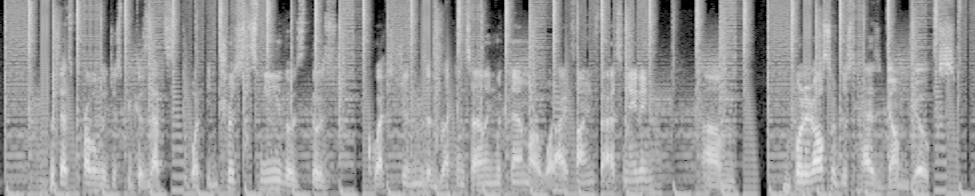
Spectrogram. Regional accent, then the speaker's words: Arizona, United States; A lot of people have kind of brought up the fact that Becca is from Arizona and I am from Arizona.

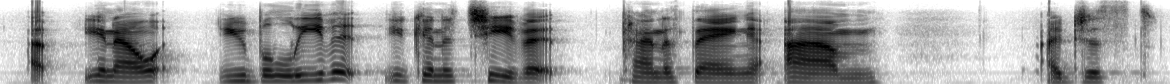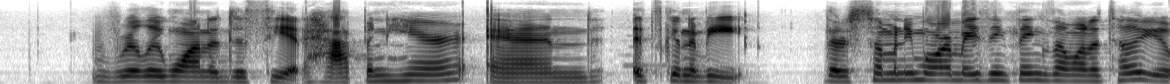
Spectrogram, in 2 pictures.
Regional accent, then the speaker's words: Brookings, Oregon, United States; I grew up in Brookings. I'm a native of Curry County. I'm a third generation Oregonian.

